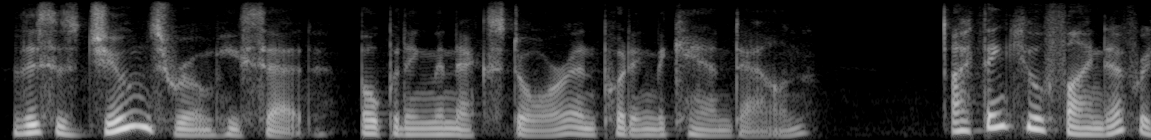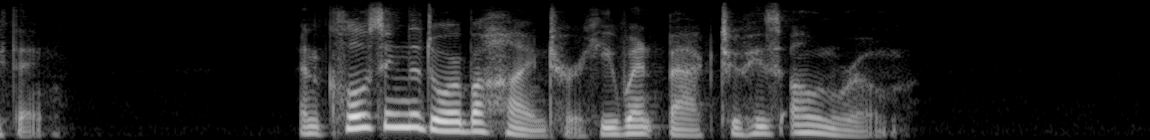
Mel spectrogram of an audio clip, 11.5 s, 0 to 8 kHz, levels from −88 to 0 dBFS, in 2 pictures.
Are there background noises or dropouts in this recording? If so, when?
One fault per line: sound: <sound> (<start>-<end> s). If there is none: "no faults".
no faults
